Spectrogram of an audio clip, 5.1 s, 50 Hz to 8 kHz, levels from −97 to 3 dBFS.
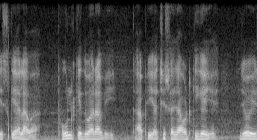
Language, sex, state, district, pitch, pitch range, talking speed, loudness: Hindi, male, Bihar, West Champaran, 135 Hz, 120-145 Hz, 150 wpm, -16 LUFS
